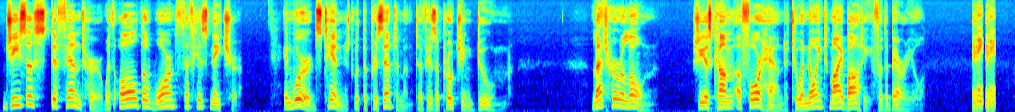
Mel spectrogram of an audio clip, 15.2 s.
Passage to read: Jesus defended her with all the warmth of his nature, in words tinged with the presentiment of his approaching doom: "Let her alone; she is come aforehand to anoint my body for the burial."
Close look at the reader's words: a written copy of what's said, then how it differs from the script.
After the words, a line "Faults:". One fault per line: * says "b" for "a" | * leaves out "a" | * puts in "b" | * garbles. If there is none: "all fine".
Jesus defend her with all the warmth of his nature, in words tinged with the presentiment of his approaching doom: "Let her alone; she is come aforehand to anoint my body for the burial."
Faults:
* says "defend" for "defended"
